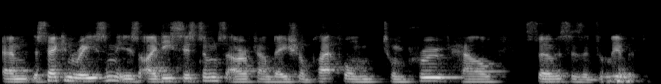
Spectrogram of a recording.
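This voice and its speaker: A man's voice: medium pitch, steady tone, normal speed, lo-fi sound. A man from Australia, giving a hesitant explanatory answer on a webinar, often repeating words. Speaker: webinar panelist.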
